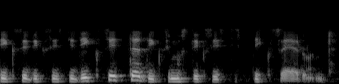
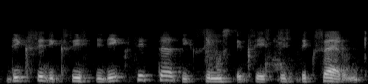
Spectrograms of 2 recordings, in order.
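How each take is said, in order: First: The forms are said very rapidly. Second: The forms are said at a faster pace. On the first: "Very quickly" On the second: "more quickly"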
